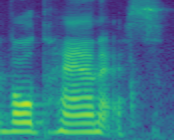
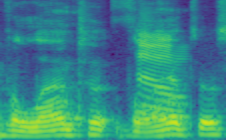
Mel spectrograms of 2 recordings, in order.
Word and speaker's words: Volantis: How do you pronounce it? – I always pronounce it Voltanis. – Okay. – Well, it's definitely Volantis.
